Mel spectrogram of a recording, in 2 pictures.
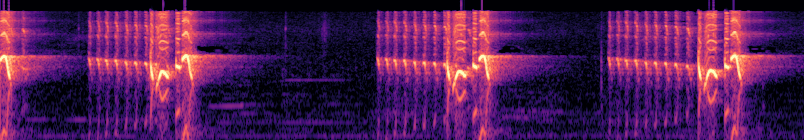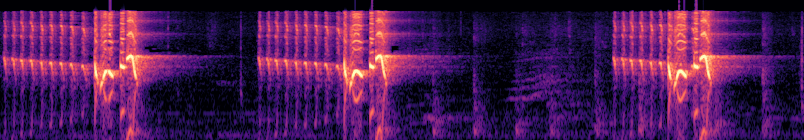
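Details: Prinia (prenjak kepala merah) song: rasping buzz leading into forceful, high, stuttered chirps, six phrases at irregular spacing, with faint soft ticking between them.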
